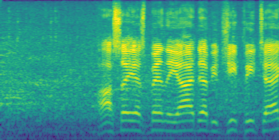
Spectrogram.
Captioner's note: crowd chatter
